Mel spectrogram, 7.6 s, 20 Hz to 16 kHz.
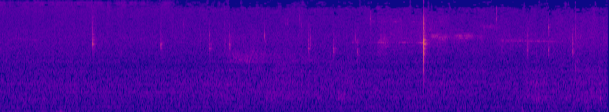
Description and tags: Monophonic goldfish activity recorded with DS-40 and edited in Wavosaur.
